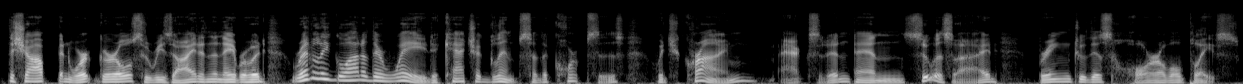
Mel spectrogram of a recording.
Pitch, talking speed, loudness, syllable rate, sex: 120 Hz, 160 wpm, -19 LUFS, 4.5 syllables/s, male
